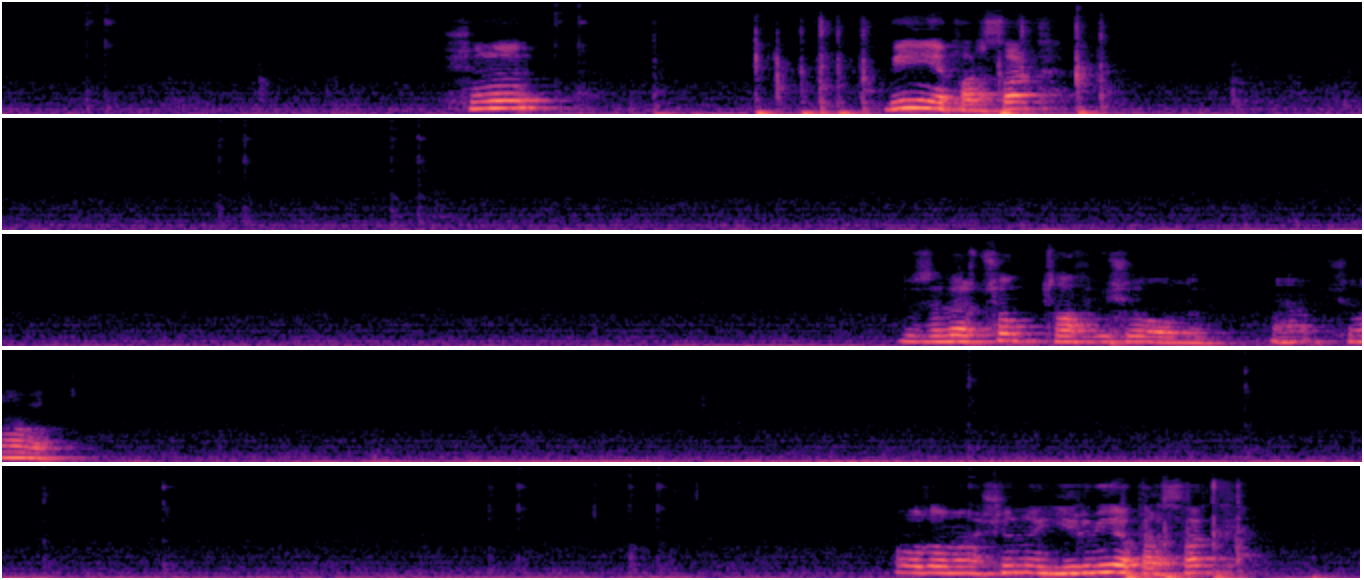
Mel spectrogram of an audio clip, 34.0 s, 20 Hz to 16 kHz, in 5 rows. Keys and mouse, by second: 1.7-3.8 drag, 5.3 KP_0, 9.0-11.7 drag, 26.7-28.2 middle drag, 28.8 middle click, 30.9-33.9 drag.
